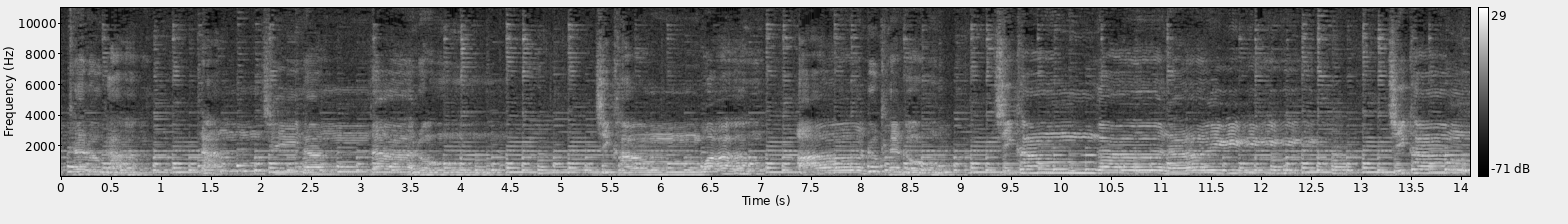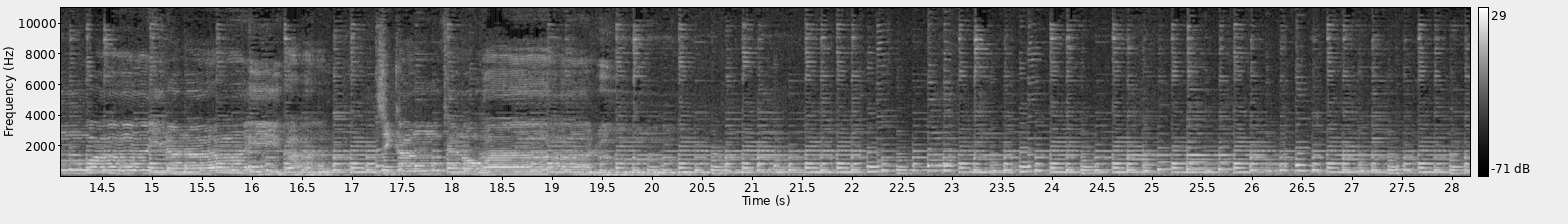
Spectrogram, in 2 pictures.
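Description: Banjo played live, picked notes running on steadily as accompaniment, with a man singing over it in places.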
